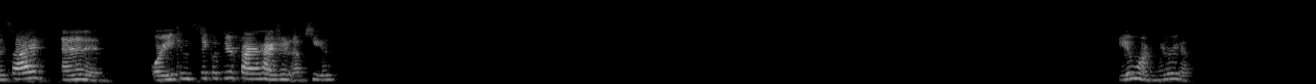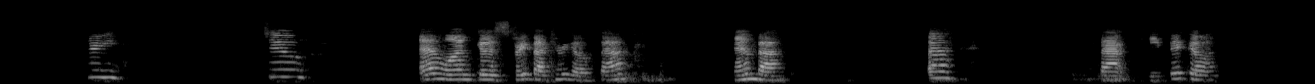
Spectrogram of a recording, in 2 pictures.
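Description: A woman speaks calmly, giving instructions in short phrases.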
